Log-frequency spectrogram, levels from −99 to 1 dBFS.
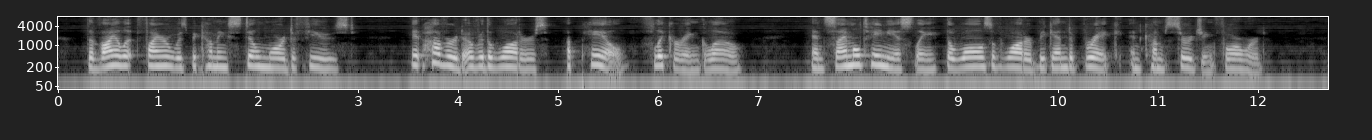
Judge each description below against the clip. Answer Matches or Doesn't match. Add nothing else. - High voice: Matches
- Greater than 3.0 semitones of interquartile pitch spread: Doesn't match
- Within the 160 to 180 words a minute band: Doesn't match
